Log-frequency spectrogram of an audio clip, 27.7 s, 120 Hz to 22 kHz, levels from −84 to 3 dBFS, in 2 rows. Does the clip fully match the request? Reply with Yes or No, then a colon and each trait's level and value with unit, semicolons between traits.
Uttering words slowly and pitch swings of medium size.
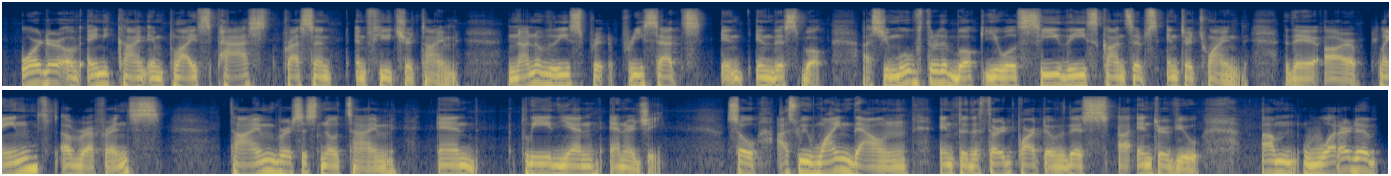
Yes: slow, 130 wpm; average, 3.3 semitones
